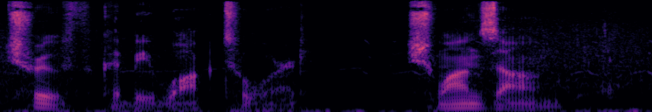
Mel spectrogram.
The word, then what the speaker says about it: Xuanzang: Xuanzang, pronounced Suansang in older texts, was not yet the legendary traveler he would become.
